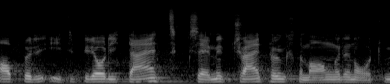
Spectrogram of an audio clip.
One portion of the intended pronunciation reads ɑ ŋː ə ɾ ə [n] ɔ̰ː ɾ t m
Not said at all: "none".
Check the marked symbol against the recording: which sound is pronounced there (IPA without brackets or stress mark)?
n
